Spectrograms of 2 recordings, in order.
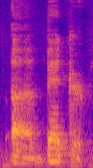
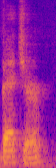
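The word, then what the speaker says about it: Bettger: And the book is called How I Raised Myself from Failure to Success by a guy named Bedker. Okay. He sort of pronounces it Betcher.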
